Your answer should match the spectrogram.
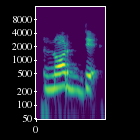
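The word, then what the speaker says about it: Nortje: আফ্রিকার পেসবলার Enrique নরকিয়া এন্ড্রির নরকিয়া বা এন্ড্রিচ নরজে যেটি বলেন আর কি বাংলা আর ইংরেজির উচ্চারণ দুটা দুই রকম হয় তো বাংলায় হয়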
